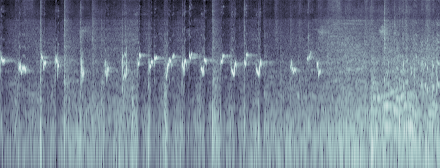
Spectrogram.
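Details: A sooty-headed bulbul, excited by nearby noise, gives a string of crisp, bouncing whistled notes, each quick and slurred, repeated steadily for about six seconds before a rising hiss of noise takes over.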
